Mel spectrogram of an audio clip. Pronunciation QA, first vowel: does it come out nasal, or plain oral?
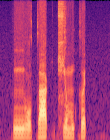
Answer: oral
